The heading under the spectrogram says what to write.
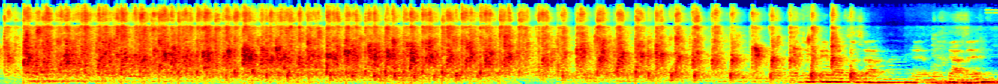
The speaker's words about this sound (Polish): Także serdeczne Bóg zapłać, serdeczne dzięki, ponieważ nie ma już Najświętszego Sakramentu, więc teraz możemy oklaskami normalnymi, ludzkimi podziękować.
